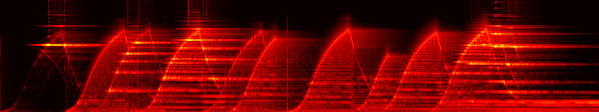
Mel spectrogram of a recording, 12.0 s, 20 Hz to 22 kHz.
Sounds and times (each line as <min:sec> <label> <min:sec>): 0:07.2 Boiling and Whistling Sci-Fi Pads 0:10.9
